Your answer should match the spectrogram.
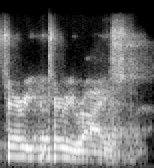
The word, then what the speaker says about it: Terry Rice: Oh, it's Terry Rice.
